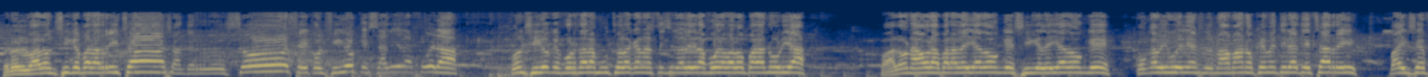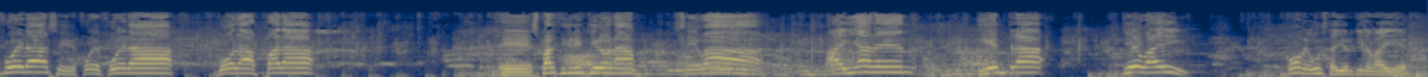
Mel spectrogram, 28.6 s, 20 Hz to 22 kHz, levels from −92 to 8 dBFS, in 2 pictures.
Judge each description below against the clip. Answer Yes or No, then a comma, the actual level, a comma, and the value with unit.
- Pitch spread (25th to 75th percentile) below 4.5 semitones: Yes, average, 2.9 semitones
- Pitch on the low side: No, very high, 260 Hz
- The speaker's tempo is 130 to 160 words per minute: Yes, average, 145 wpm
